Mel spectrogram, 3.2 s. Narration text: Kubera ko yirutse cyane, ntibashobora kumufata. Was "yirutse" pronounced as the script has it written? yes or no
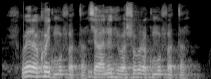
no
